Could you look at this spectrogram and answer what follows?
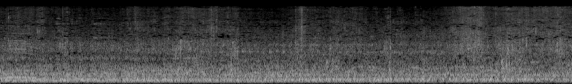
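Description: Wooden river passenger boat under way: a steady low engine rattle with wind and water noise.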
